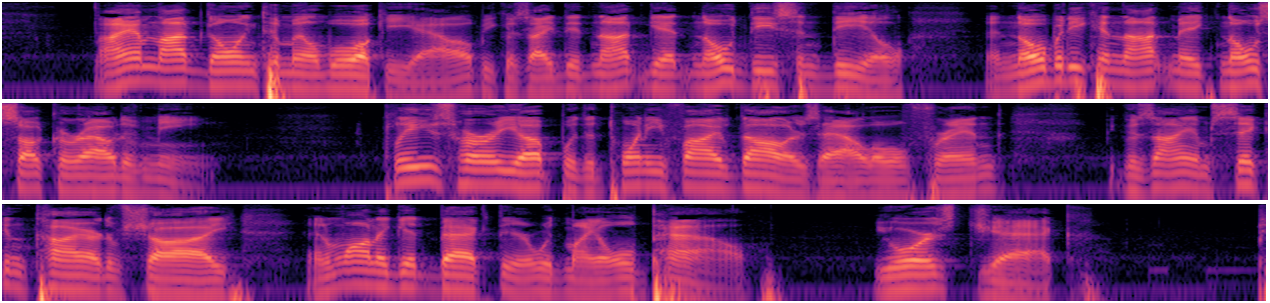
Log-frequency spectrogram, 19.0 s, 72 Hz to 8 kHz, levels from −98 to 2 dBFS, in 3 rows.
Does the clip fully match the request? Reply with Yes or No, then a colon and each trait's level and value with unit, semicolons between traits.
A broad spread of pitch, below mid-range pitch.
No: average, 4.7 semitones; low, 125 Hz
